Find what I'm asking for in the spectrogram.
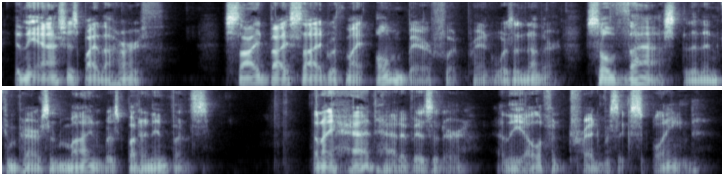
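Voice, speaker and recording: A man's very deep, low voice with vocal fry, fairly slow and with lively intonation. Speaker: audiobook narrator. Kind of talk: ghost story reading.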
